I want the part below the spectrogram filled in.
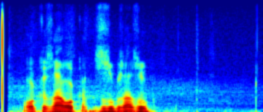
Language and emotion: Russian, neutral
